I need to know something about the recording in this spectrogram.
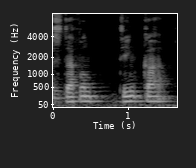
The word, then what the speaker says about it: Stefan Tınca: of the Romanian embassy, Mr. Stefan Tınca, if I'm right in Yes, perfect. pronunciation.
